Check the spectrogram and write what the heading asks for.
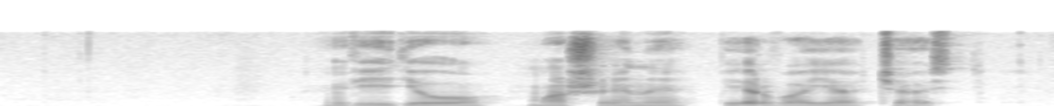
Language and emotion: Russian, neutral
